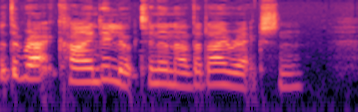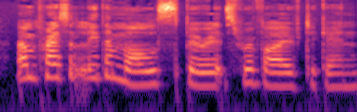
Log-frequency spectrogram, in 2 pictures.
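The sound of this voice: The speaker uses an unforced reading voice.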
